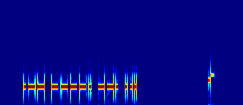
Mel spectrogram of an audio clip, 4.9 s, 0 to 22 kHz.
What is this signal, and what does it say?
Morse code, heard as a keyed tone, about 23 wpm, 700 Hz. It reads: W9GS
